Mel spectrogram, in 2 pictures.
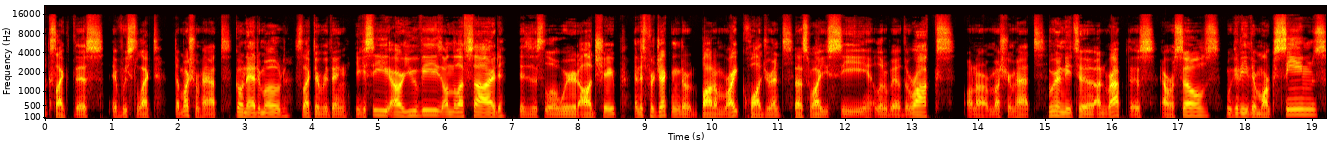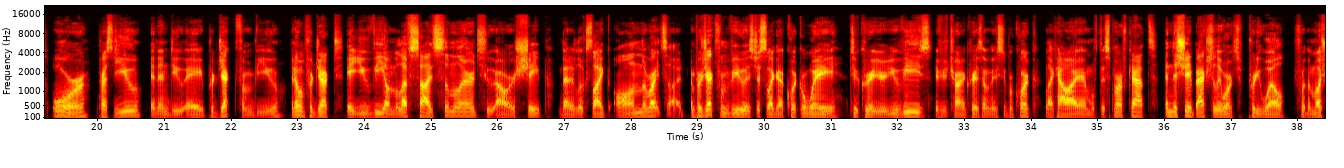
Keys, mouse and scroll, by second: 2.7 Tab, 3.4 a, 4.8-5.4 scroll up 1, 5.6 shift+middle click, 20.6 u, 24.4 click, 25.5 Tab, 25.5 click.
